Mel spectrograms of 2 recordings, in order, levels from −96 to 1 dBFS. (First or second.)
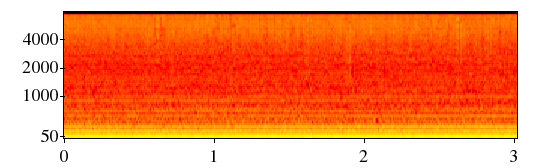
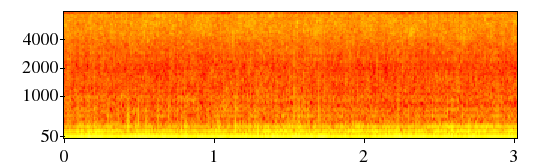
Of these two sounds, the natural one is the first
